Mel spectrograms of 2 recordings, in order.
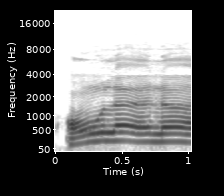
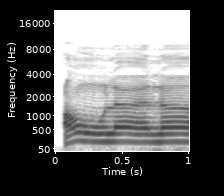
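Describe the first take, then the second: Both takes have the same delivery.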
